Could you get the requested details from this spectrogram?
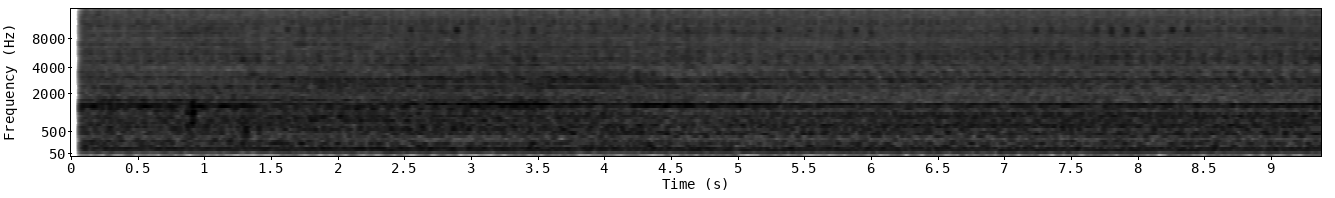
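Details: Light, fast top-end ticking at about four per second over a steady idle with plenty of hiss from a 1997 Suzuki Swift 1.3L engine; cause unknown.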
